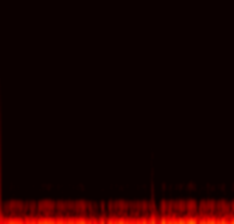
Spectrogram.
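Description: Steady low background hum with a faint steady tone over it, and one soft click about one and a half seconds in.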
